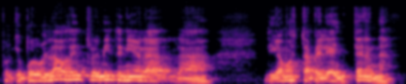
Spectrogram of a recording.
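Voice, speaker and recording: Mellow-voiced man telling his story. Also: fairly low pitch, a little fast. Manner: storytelling with frequent fillers and laughs. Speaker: guest. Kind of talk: casual testimony in a conversation.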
